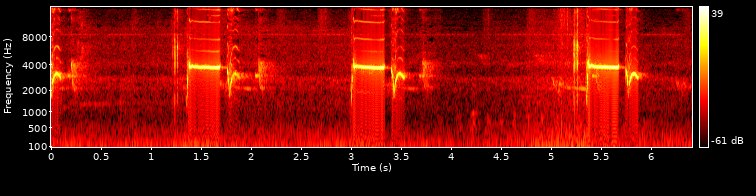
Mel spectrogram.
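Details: Bar-winged prinia in full, persistent song, meant to agitate other prinias: three evenly spaced phrases, each a sharp click, a level high whistle and a looping dip, with a soft low hum beneath.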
